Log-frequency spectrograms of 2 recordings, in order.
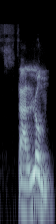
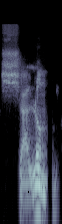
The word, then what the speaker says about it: Shalom: Y esa pronunciación de SH, estas dos letritas, vienen de este puntito que está aquí arriba, mire. Este puntito que está aquí arriba, donde estoy pasando el cursor, es el que le da la pronunciación esta de SH.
